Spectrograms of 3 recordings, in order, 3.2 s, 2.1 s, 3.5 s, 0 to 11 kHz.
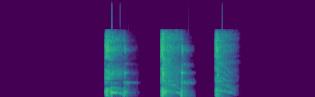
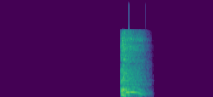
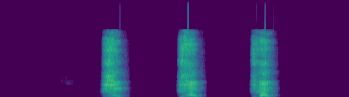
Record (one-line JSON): {"three_cough_length": "3.2 s", "three_cough_amplitude": 21233, "three_cough_signal_mean_std_ratio": 0.3, "cough_length": "2.1 s", "cough_amplitude": 26056, "cough_signal_mean_std_ratio": 0.24, "exhalation_length": "3.5 s", "exhalation_amplitude": 14814, "exhalation_signal_mean_std_ratio": 0.31, "survey_phase": "beta (2021-08-13 to 2022-03-07)", "age": "45-64", "gender": "Female", "wearing_mask": "No", "symptom_none": true, "smoker_status": "Never smoked", "respiratory_condition_asthma": false, "respiratory_condition_other": false, "recruitment_source": "Test and Trace", "submission_delay": "1 day", "covid_test_result": "Negative", "covid_test_method": "RT-qPCR"}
